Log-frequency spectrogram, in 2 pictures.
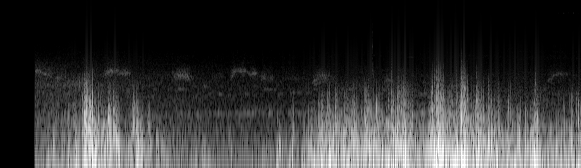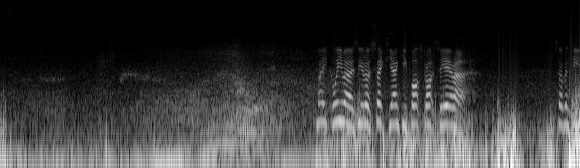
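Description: Wind buffets a microphone on a moving bicycle.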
